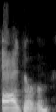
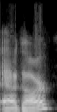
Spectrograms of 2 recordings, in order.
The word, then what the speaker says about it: agar: suggested well you know we use this agur um or if you prefer to pronounce it agar to thicken things in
